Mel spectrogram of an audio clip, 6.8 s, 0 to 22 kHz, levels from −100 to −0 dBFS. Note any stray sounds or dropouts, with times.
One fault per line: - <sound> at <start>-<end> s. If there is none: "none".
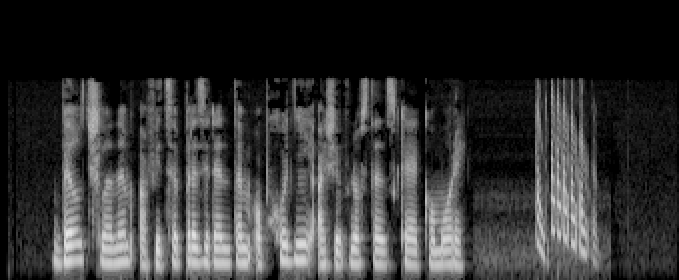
- chirp at 5.3-6.0 s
